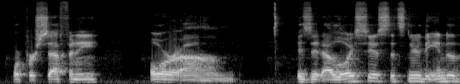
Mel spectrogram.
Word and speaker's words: Aloysius: Whether it's the first two tracks or Persephone or is it Aloysius that's near the end of the track list, or is that the second track?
